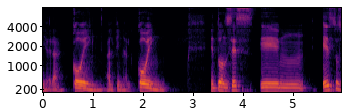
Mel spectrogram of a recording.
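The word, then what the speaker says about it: כֹּהֵן: Para el sustantivo sacerdote, para el sustantivo sacerdote, el sustantivo es cohen y el acento en este sustantivo es en la primera sílaba. No decimos cohen, sino cohen, cohen.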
